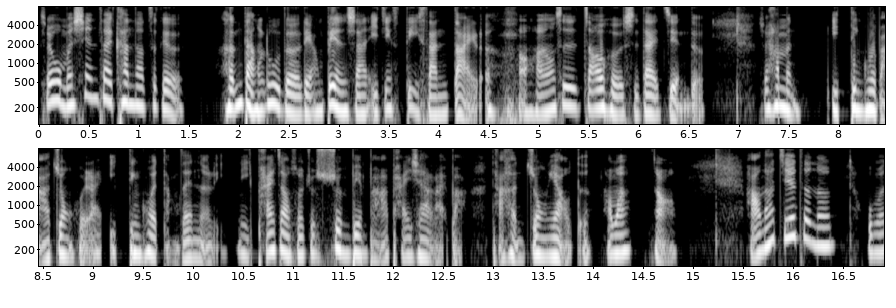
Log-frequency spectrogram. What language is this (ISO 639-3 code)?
zho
